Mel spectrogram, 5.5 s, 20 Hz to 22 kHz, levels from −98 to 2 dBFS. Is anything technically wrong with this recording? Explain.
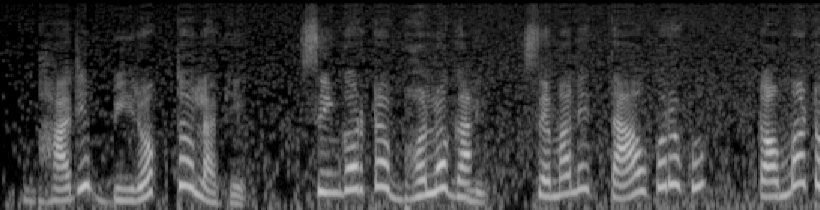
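Yes, three faults are audible in this speech recording.

Overdone noise removal affects the whole clip. A noise reduction stage was set far too aggressive, so it cut frequency bands it judged close to the noise floor, taking quiet parts of the voice with them. The background drops to near silence scattered with twinkling specks. Unlike a plain low-pass or band-limited channel, the loss keeps changing from moment to moment instead of holding a fixed frequency edge.

Damaged data in a compressed stream appears from 3.07 to 3.14 s. Part of the encoded data there was corrupted, so the decoder misread those frames, lost its place and had to search for the next valid frame header. The result is a short glitch of about 70 ms. A dropout or buffer underrun would leave silence or a clean gap.

A drift correction step begins at 3.79 s and lasts to the end. 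Speed and pitch jump together: playback runs about 6.5% faster and the voice sits about 108 cents higher, roughly a semitone. The likely cause is clock-matching software changing the playback rate in a single step to drain or refill its buffer. A pitch-shift effect would leave the tempo alone, but here the speech also hurries, which marks it as a rate change.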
